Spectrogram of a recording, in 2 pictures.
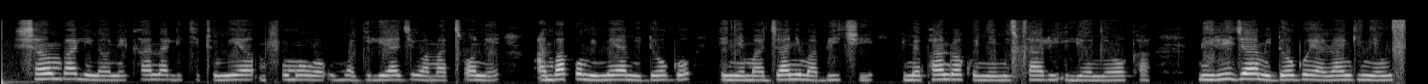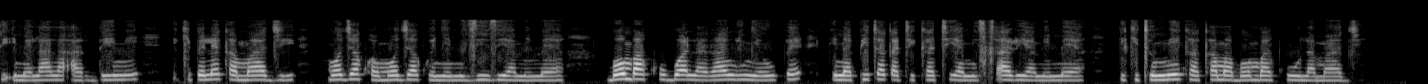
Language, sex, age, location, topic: Swahili, female, 18-24, Nairobi, agriculture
